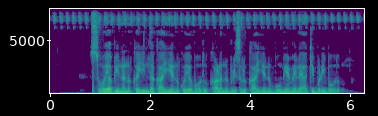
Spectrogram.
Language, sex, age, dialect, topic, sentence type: Kannada, male, 31-35, Mysore Kannada, agriculture, statement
